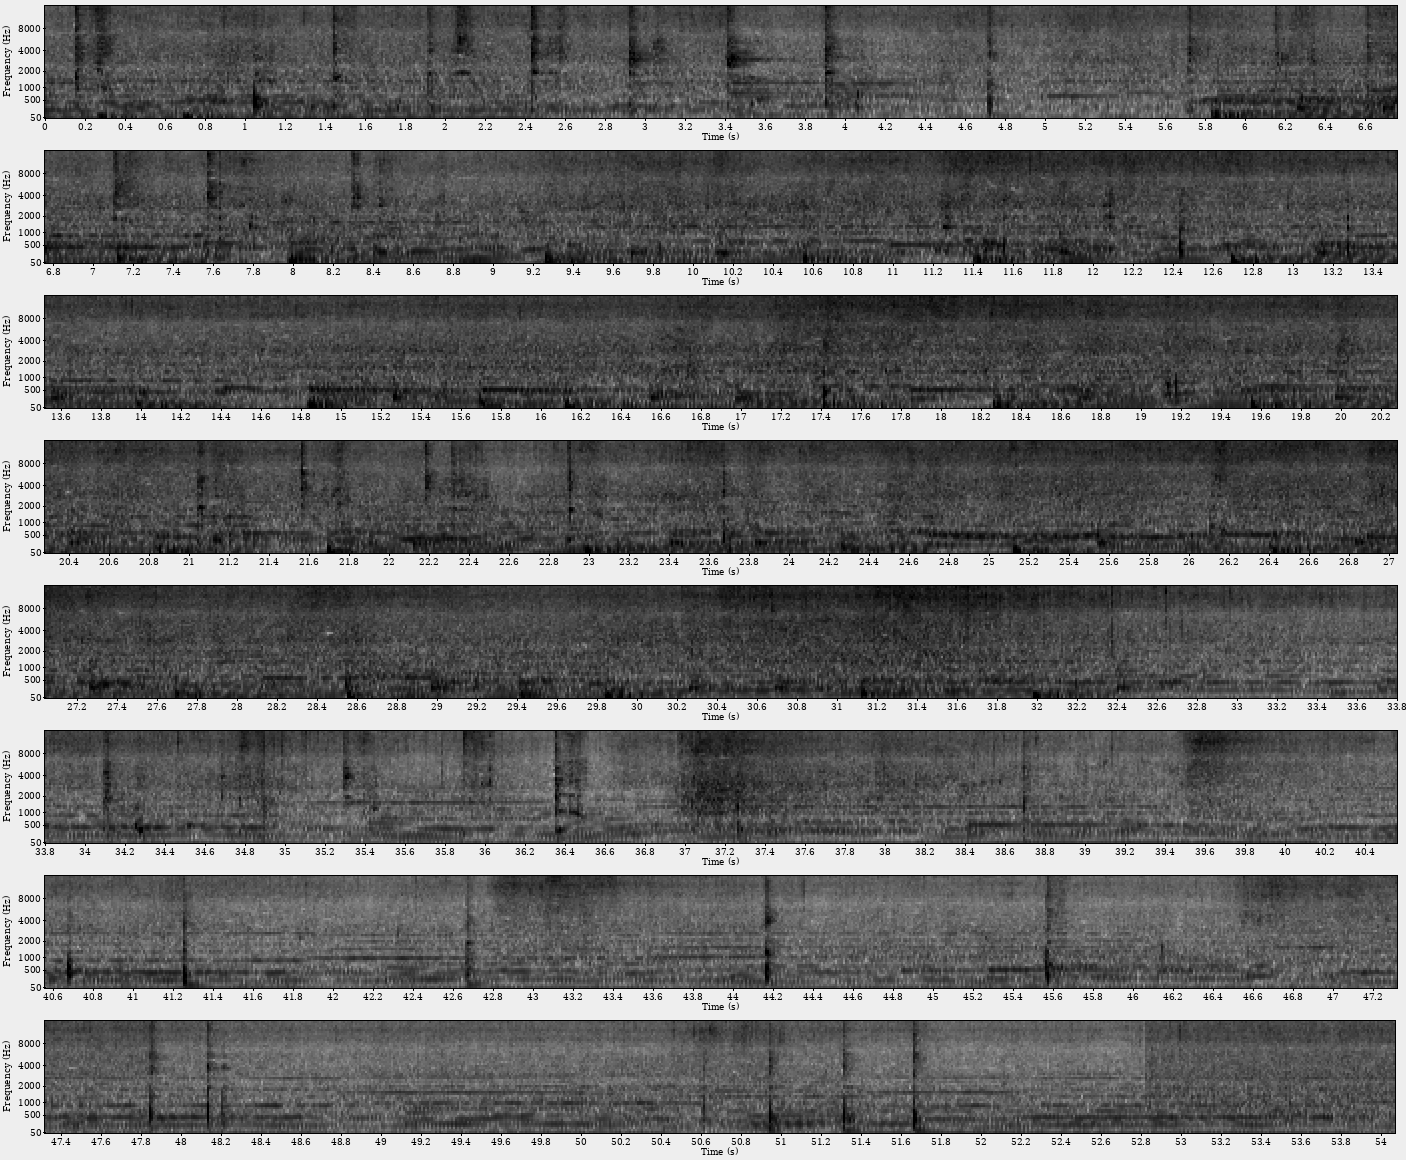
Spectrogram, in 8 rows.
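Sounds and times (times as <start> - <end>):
background music: 0.0 - 54.0
food sizzling in a wok: 0.0 - 54.0
metal spatula tapping wok: 0.1 - 5.0, 5.6 - 8.7, 14.8 - 27.7, 34.0 - 36.5, 47.8 - 48.4, 50.6 - 51.8.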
